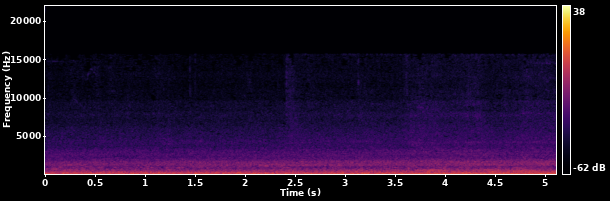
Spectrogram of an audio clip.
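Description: Busy market ambience: a steady low rumble under a haze of crowd noise, with faint voices coming through near the end.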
